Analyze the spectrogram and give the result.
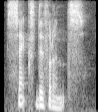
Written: sex difference

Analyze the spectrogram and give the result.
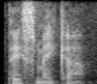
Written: pacemaker

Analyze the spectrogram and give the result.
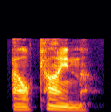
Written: alkyne

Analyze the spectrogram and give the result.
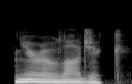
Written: neurologic

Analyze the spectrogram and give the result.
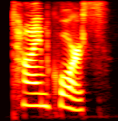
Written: time course

